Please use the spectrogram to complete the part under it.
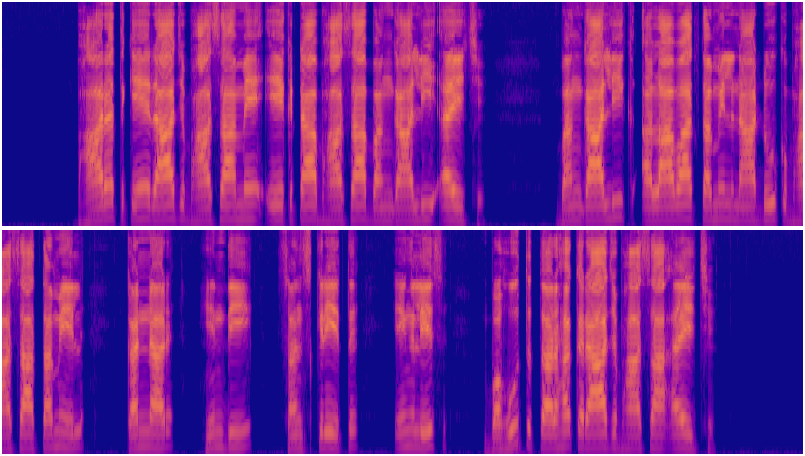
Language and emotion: Maithili, neutral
